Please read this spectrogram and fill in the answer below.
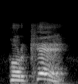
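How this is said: The two words run together as one. The speaker calls it right. "it sounds like one word"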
